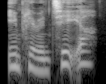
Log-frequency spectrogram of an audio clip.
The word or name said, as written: implementere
